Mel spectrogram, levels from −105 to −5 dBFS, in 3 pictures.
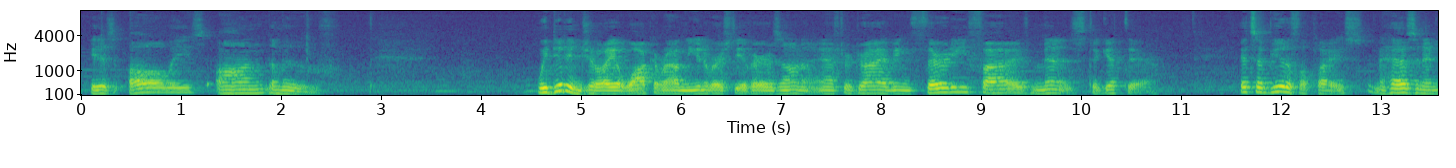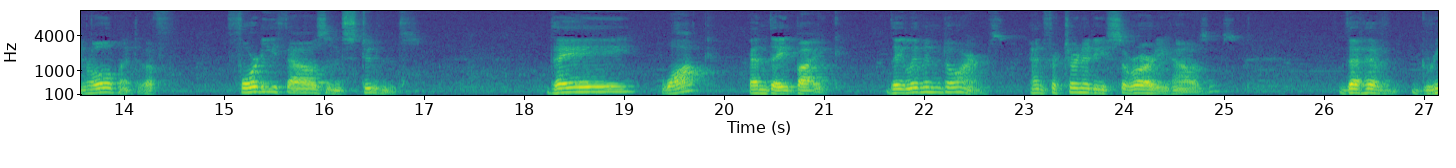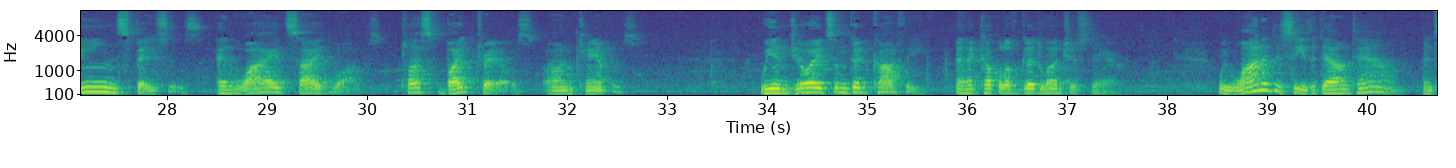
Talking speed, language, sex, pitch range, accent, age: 115 wpm, English, male, 130-180 Hz, American, 50-69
